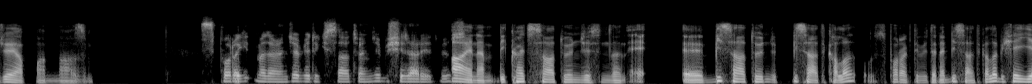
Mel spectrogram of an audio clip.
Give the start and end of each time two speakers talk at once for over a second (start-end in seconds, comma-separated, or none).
none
